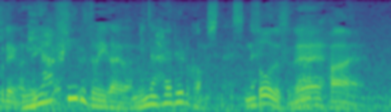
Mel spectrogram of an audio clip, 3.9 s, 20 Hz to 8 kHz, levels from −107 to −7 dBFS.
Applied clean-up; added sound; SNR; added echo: none; none; none; none.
